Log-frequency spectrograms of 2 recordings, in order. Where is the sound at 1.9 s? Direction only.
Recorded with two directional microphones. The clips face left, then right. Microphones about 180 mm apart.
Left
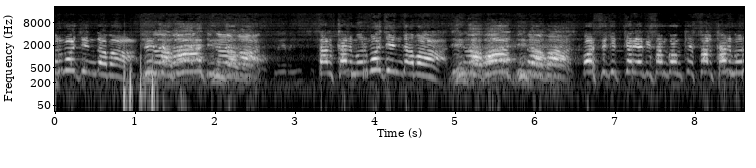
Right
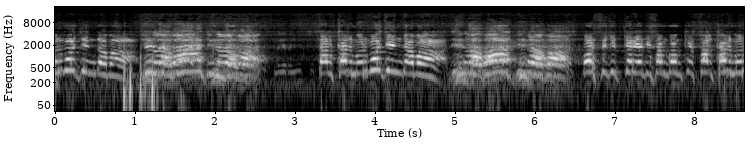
50° right (ahead or behind).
